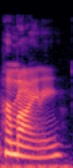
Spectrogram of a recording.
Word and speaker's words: Hermione: Hermione.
